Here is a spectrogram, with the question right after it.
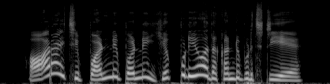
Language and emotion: Tamil, happy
